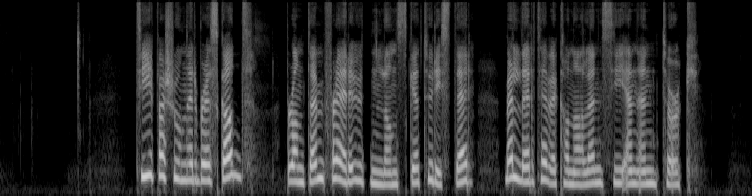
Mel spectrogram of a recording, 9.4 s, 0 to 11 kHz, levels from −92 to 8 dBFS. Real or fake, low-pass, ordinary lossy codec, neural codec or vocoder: fake; none; none; vocoder, 22.05 kHz, 80 mel bands, WaveNeXt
